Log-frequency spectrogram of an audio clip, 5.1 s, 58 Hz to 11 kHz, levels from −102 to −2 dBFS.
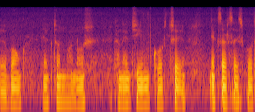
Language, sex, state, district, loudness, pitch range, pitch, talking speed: Bengali, male, Tripura, Unakoti, -23 LUFS, 95-100 Hz, 95 Hz, 95 wpm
